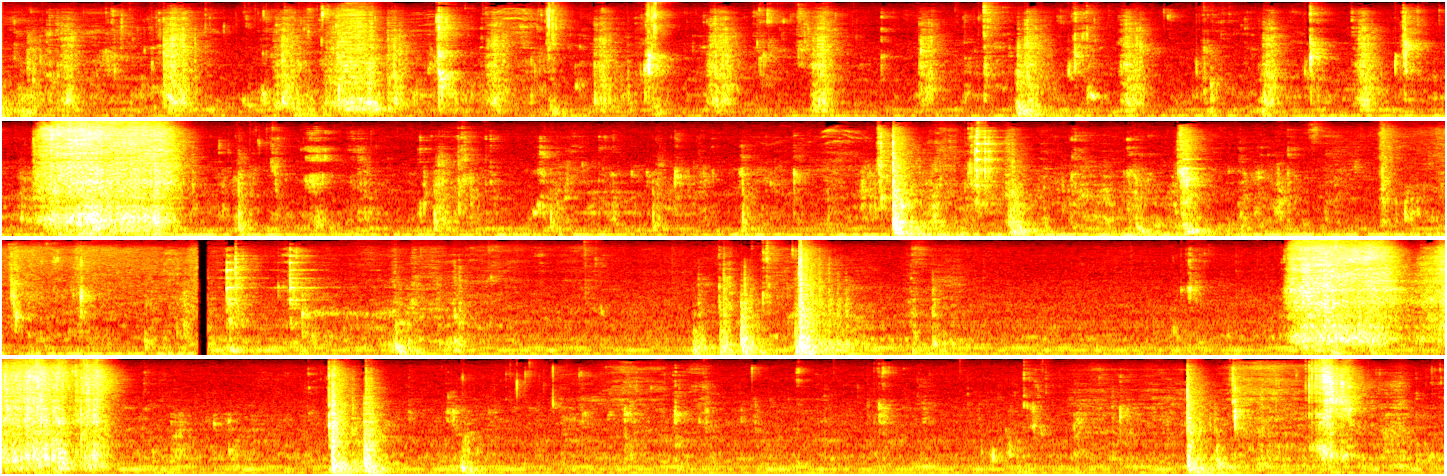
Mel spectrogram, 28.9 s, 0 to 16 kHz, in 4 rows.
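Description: Close-up eating sounds of noodles in broth: chopsticks clicking on the bowl and plastic tray, chewing, and two long loud slurps, one about 8 seconds in and one about 21 seconds in.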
